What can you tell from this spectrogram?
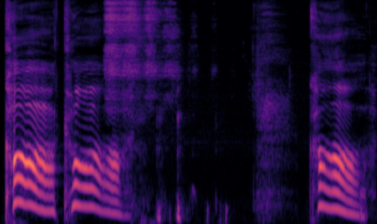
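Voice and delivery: high crow cawing; shrill screeching bird woman. Pretend. Charades, making bird noises.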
